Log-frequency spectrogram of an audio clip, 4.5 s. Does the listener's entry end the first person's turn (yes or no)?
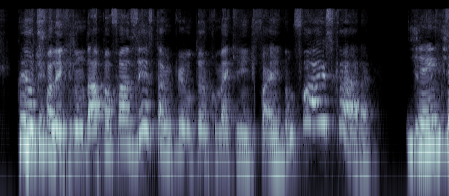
yes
